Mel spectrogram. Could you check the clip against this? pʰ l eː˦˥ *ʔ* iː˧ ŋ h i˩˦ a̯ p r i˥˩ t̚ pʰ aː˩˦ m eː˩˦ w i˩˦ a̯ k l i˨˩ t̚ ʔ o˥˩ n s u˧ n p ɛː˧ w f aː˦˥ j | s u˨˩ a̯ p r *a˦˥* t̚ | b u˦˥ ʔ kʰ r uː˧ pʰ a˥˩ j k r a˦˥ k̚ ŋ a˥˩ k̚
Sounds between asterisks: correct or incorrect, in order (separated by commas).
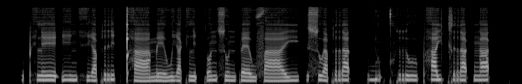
correct, correct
